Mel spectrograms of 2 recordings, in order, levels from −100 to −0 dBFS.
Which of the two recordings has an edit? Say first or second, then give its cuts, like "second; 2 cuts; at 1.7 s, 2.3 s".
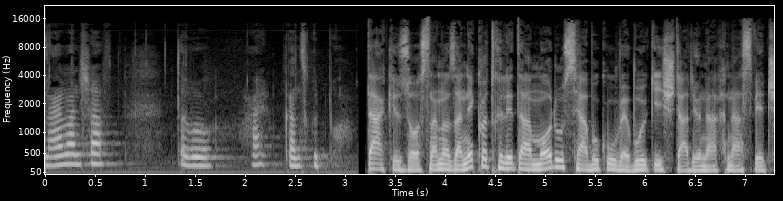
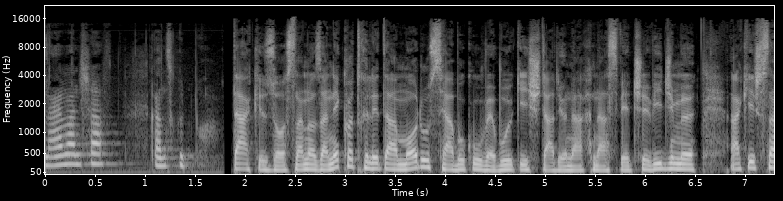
second; 1 cut; at 1.0 s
